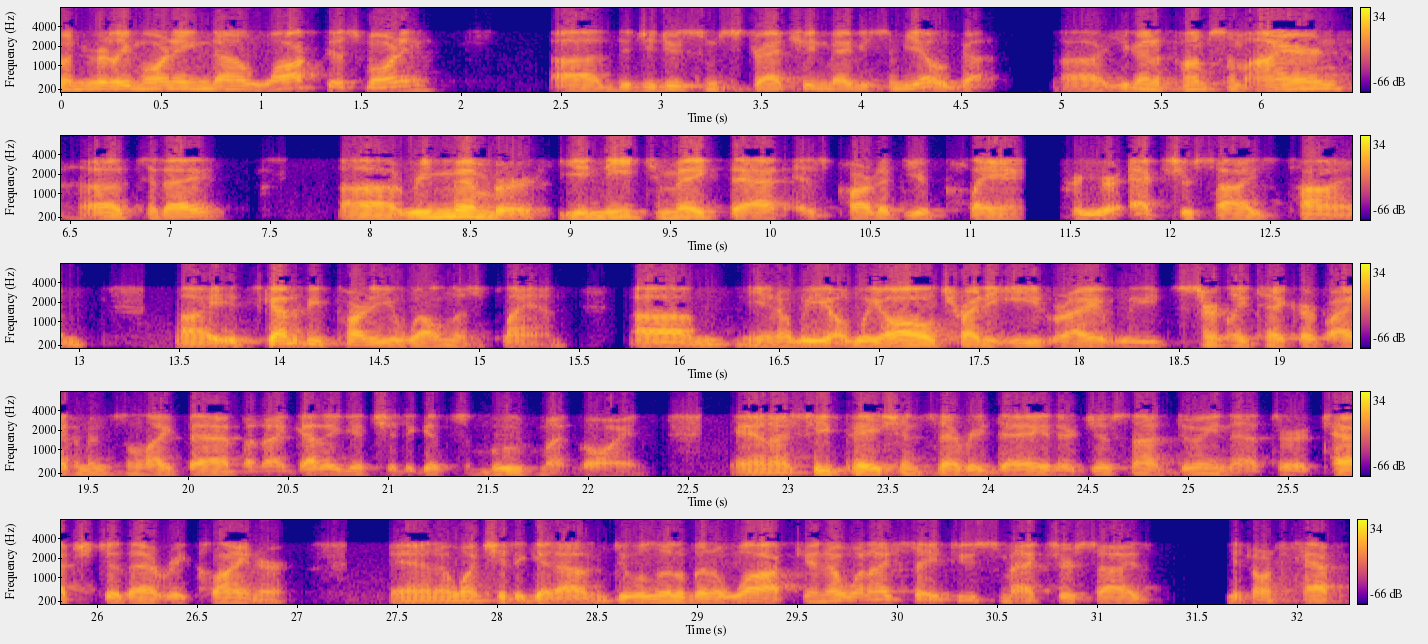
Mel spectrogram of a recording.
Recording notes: Many live calls in today's show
